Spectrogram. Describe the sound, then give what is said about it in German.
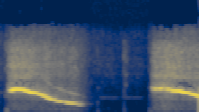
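A starling gives two loud, piercing whistles, each sliding downward in pitch and lasting under a second, with a short pause between them. No voices are heard. “Das sind mal so ganz laute, durchdröhnende Pfiffe.”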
